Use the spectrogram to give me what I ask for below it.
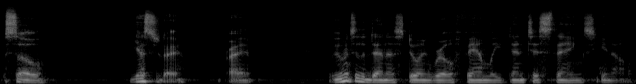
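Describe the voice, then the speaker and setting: A man telling a story casually to his vlog audience, chatty and animated with asides. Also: deep voice, normal speed. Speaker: vlogger, storyteller.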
